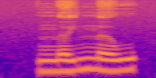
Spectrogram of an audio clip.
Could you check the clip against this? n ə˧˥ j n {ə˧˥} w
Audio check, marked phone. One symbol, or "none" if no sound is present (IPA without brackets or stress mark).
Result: ə˧˥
